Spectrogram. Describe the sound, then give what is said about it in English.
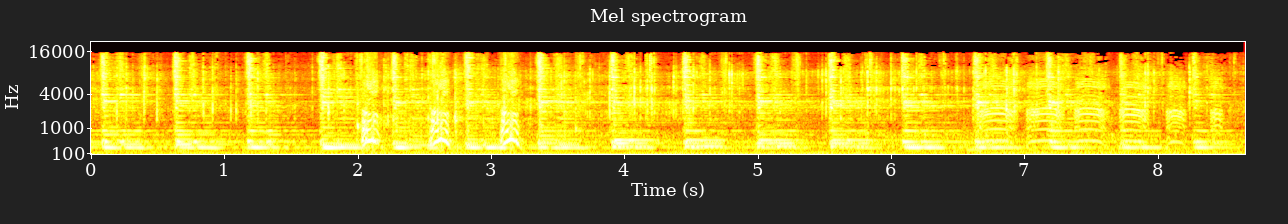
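A bird dog barks in several quick bursts, pausing between them, then barks again in a short run near the end, heard over a steady humming background. “So if you like sitting around a campfire with your favorite bird dog and two brothers from Michigan who love talking about upland hunting, this podcast is for you.”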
